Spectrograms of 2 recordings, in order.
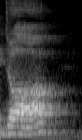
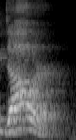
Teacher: It's an ah. It's not an aw.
